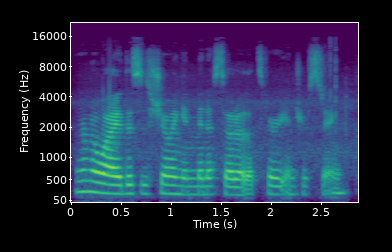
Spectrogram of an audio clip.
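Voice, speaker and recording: A woman leading a screen-share software tutorial as a marketing trainer, chatty and self-deprecating, thinking aloud as she clicks through. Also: medium pitch, fairly even intonation, very fast, a little hiss or hum.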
